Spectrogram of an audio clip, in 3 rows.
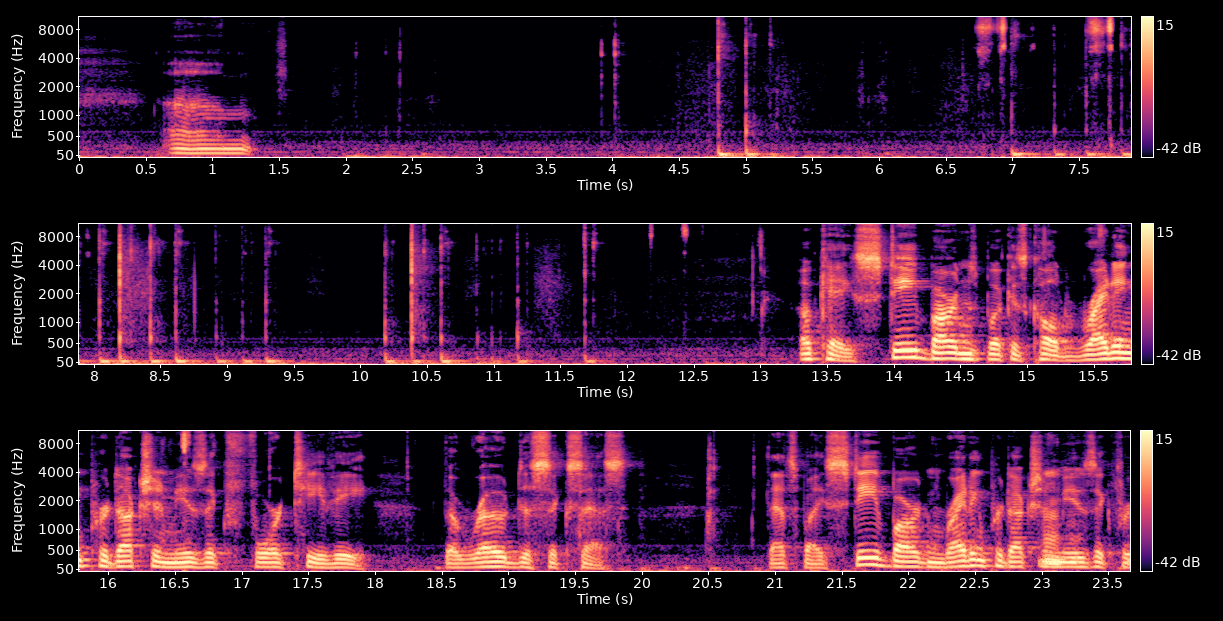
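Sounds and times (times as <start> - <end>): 
computer keyboard typing during an online search: 6.8 - 9.5, 10.2 - 12.3
speech: 13.3 - 18.0, 18.6 - 20.0, 21.0 - 23.6.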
